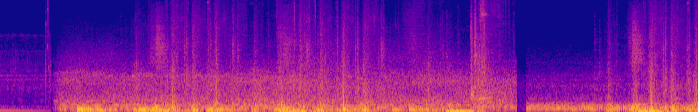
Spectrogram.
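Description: Heavy metal footsteps clank steadily on a metal walkway.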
